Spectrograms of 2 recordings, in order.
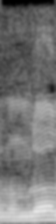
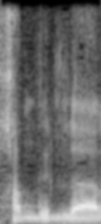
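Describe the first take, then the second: First: It is said fast, without feeling. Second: It is said slowly, with feeling.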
